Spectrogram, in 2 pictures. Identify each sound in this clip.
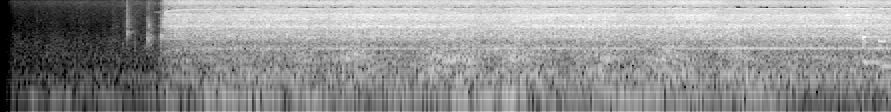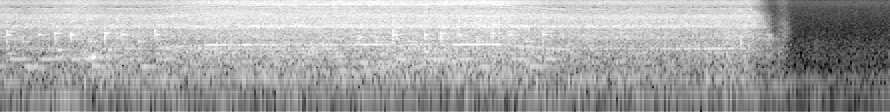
vacuum cleaner, phone ringing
